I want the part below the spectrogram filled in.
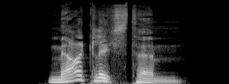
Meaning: strong dative masculine/neuter singular superlative degree of merklich
- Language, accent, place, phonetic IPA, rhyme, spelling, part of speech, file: German, Germany, Berlin, [ˈmɛʁklɪçstəm], -ɛʁklɪçstəm, merklichstem, adjective, De-merklichstem.ogg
